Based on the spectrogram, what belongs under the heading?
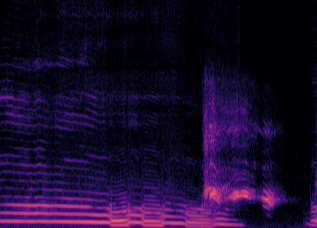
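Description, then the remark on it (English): A person imitates whale song in a loud, sustained tone that steps down in pitch, then rises into a high, warbling squeal before fading. No other voices or sounds are present. “Summoning a whale.”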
